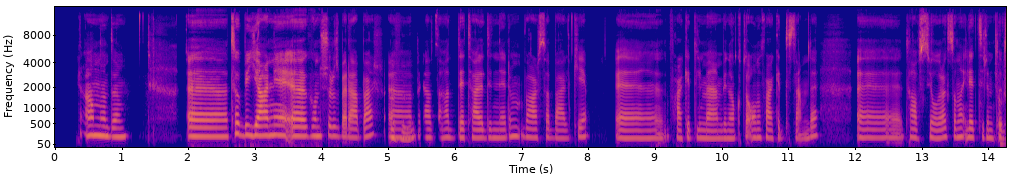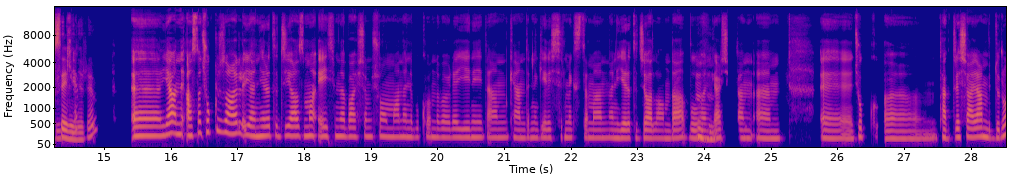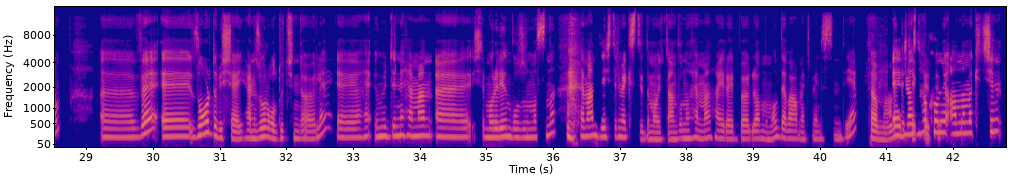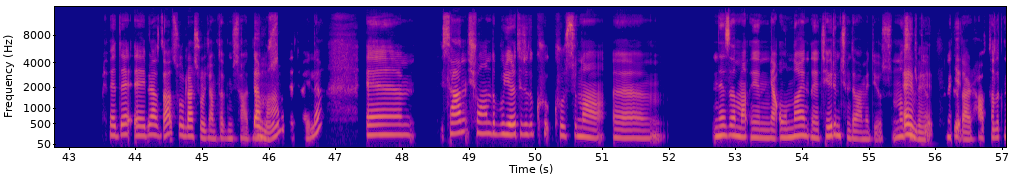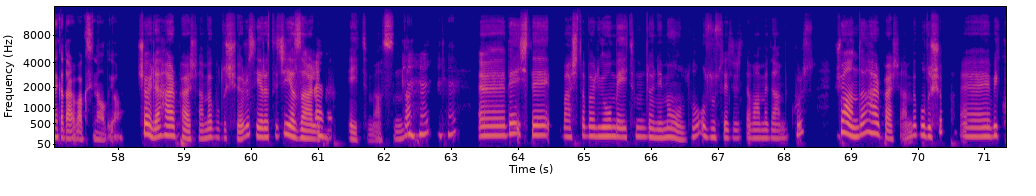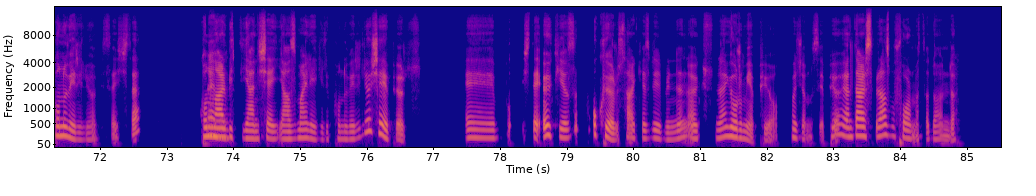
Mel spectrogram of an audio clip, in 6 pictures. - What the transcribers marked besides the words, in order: other background noise; tapping; chuckle
- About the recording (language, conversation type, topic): Turkish, advice, Mükemmeliyetçilik ve kıyaslama hobilerimi engelliyorsa bunu nasıl aşabilirim?
- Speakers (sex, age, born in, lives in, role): female, 30-34, Turkey, Germany, advisor; female, 40-44, Turkey, Spain, user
